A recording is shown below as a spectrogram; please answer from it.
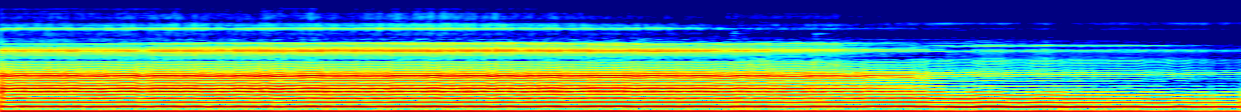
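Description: A man's voice chanting one long, steady, low note on the syllable "La", the sound for the base (root) chakra in a chakra meditation. The tone softens a little near the end.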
